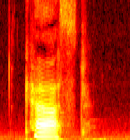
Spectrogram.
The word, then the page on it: caste: American English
